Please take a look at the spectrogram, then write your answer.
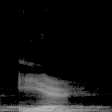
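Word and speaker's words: heir: शुरू में बहुत सारे जो अल्फाज हैं जिनके शुरू में एच आता है उनमें एच प्रोनाउंस नहीं होता। जैसे आवर, ऑनेस्ट, ऑनर, एयर, एब, तो इसको एच ई आर बी को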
